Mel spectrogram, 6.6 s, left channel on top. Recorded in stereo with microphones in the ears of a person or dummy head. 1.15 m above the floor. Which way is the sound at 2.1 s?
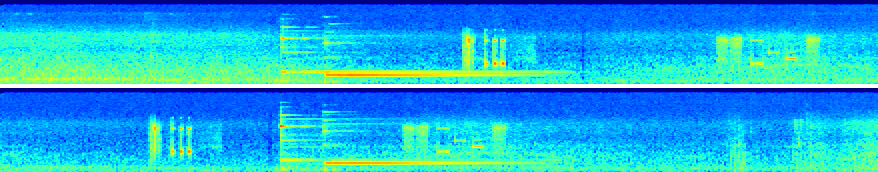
60° right (ahead or behind).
